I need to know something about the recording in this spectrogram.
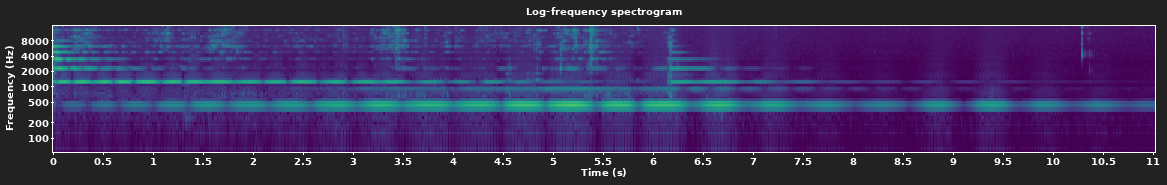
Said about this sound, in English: I wanted to take this opportunity to recenter into the episode and play with my singing bowl a little bit. So if you'd like to focus on your breath while I do this.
